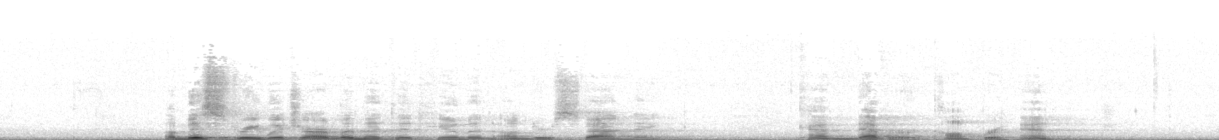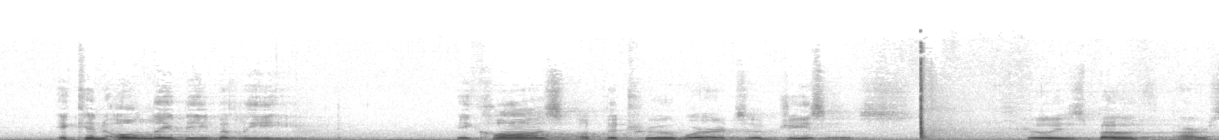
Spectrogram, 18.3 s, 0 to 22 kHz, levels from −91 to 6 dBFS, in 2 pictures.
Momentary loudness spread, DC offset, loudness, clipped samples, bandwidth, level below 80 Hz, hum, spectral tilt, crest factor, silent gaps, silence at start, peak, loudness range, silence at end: 24 LU; under 0.1%; -29 LUFS; under 0.1%; 16 kHz; -46 dBFS; none; -6.5 dB/octave; 24 dB; none; 0 s; -6 dBFS; 10 LU; 0 s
